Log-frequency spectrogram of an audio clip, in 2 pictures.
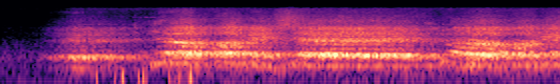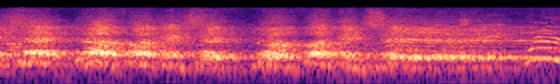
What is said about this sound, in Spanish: Aún así, como dices, más allá de los cánticos contra la afición local, bengalas y algún que otro petardo como el que acabamos de escuchar, la afición belga avanzaba, mientras avanzaba la afición belga, no ha habido nada que destacar fuera del estadio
